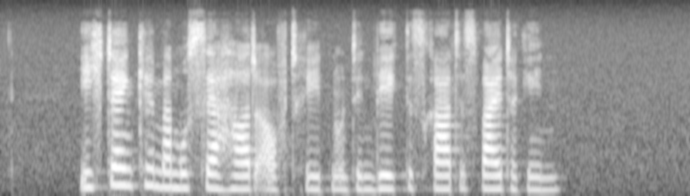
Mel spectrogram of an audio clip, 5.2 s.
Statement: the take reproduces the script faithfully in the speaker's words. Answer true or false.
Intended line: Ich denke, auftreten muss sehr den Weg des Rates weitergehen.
false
